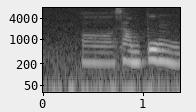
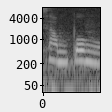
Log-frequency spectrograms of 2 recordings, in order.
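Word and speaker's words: 三分: ngafalin gitu jadi misalnya sampung gitu apa 33 menit gitu itu sampung gitu Hai bukan sampun sampun eh bukan sampun tapi sampung gitu tidak tiga menit jadi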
